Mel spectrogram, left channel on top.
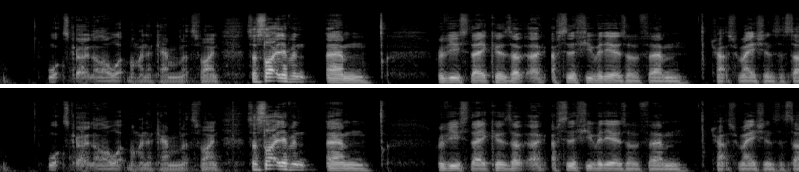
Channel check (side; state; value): both; normal; correlation 0.42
